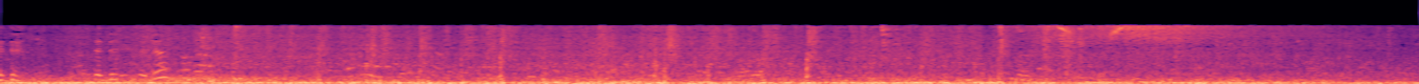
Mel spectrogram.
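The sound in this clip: A train running on rails through tunnels makes a loud, continuous low rumble, broken by scattered clattering bursts and hissing surges of noise that swell and fade as it moves.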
